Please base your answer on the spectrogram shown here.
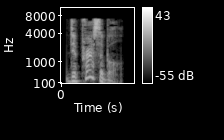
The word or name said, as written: depressible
